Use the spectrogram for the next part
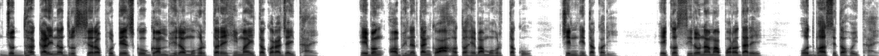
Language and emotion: Odia, neutral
